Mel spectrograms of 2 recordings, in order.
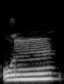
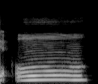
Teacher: نون کی آواز چھپانی ہوتی ہے، یہاں پر اخفا ہو رہا ہے تو ہم اس کو ان نہیں پڑھیں گے، اون پڑھیں گے۔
